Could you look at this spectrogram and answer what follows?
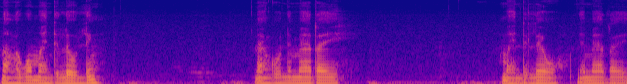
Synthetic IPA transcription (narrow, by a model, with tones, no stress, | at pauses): na˨ŋɡa˨˦ɡʷa˦ma˨i˨ndi˨le˦ʊ˨lɪ˦ŋ | nʔa˨ŋɡo˦nɪ˦mɛ˦ta˦ɪ˦ | ma˨i˨ndi˨le˦o˨nɪ˦mɛ˦ta˦ɪ˦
